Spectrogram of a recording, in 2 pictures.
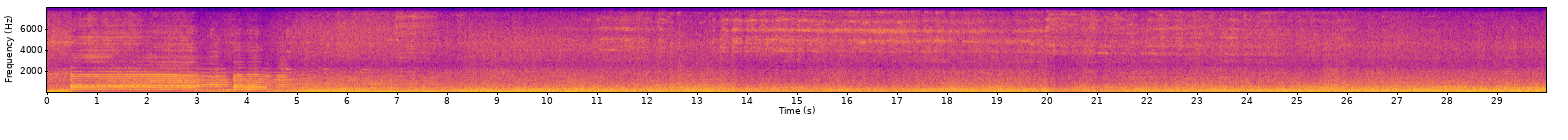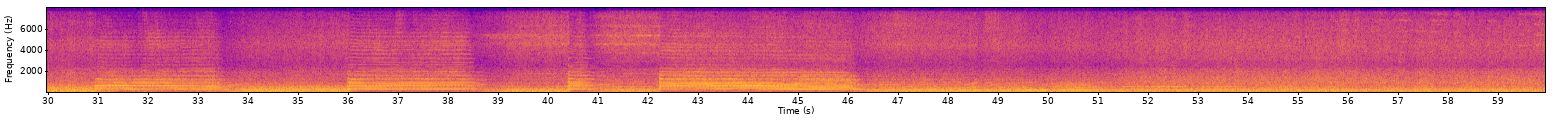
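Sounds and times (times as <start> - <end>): train wheels on rails: 0.0 - 59.9
locomotive air horn blasts: 0.4 - 5.2, 30.9 - 33.8, 35.9 - 38.9, 40.2 - 41.4, 42.1 - 47.5
high wheel squeal: 10.9 - 12.6, 13.2 - 26.1.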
